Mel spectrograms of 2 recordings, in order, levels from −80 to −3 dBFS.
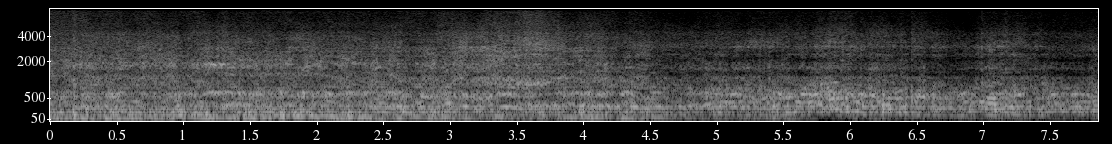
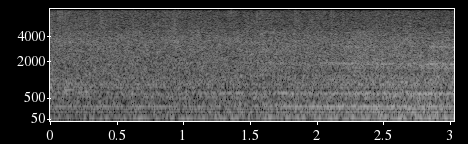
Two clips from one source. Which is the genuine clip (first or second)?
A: second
